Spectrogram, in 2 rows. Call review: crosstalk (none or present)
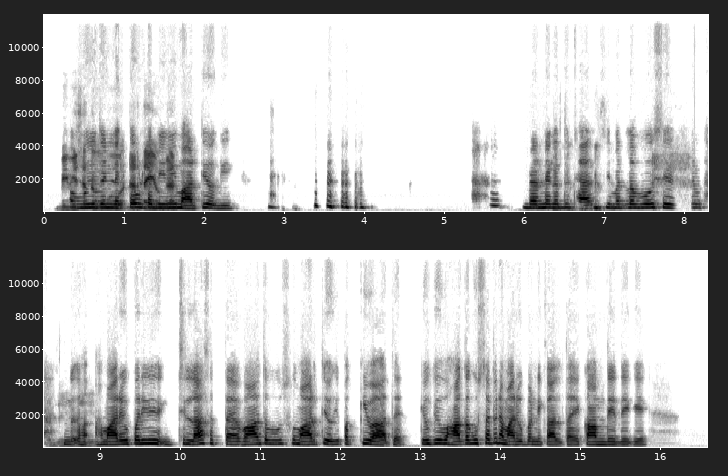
present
